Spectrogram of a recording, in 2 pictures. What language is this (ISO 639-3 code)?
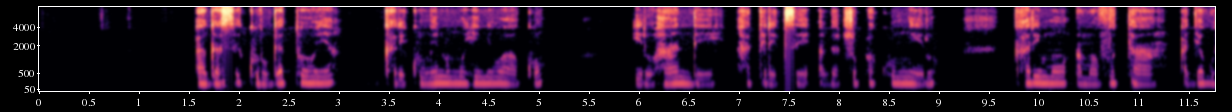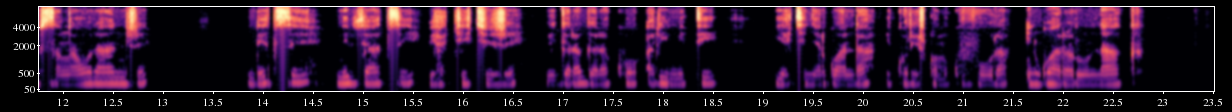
kin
